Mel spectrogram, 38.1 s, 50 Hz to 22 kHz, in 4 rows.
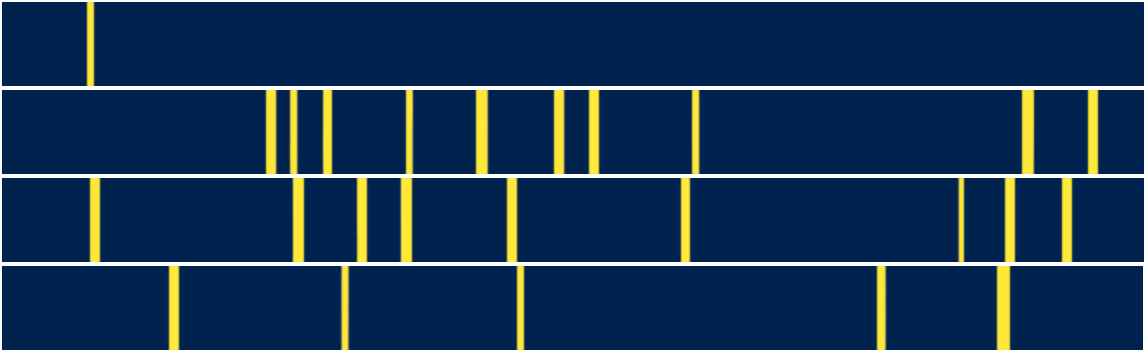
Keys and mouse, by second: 0.0 click, 0.5 click, 1.4 click, 3.3 click, 3.8 click, 4.7 click, 6.1 click, 7.6 click, 8.8 click, 10.7 click, 13.2 click, 14.4 click, 15.5 click, 18.2 click, 19.1 click, 20.2 click, 24.2 click, 25.1 click, 25.6 click, 26.1 click, 27.3 click, 28.3 click, 28.9 click, 29.6 click, 31.1 click, 31.8 click, 32.3 click, 33.6 click, 34.1 click, 35.0 click, 36.6 click, 37.6 click.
